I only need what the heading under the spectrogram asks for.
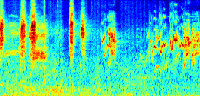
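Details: Baby budgies at home, a pet parrot's first chirps: short high scratchy chirps in bursts, then a softer warbling chatter.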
